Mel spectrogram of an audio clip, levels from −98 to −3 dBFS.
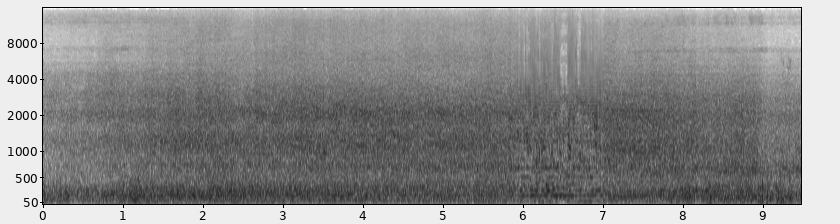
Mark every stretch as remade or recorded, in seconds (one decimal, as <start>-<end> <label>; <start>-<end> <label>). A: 0.0-5.9 recorded; 5.9-7.0 remade; 7.0-9.5 recorded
